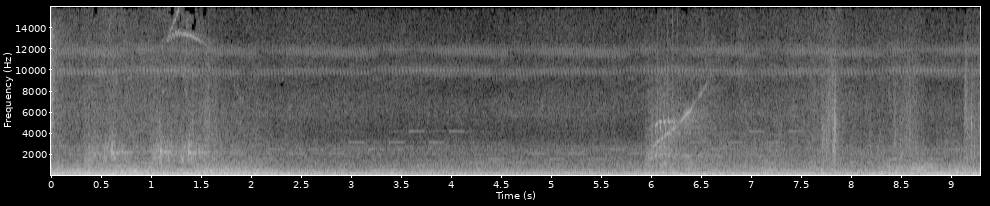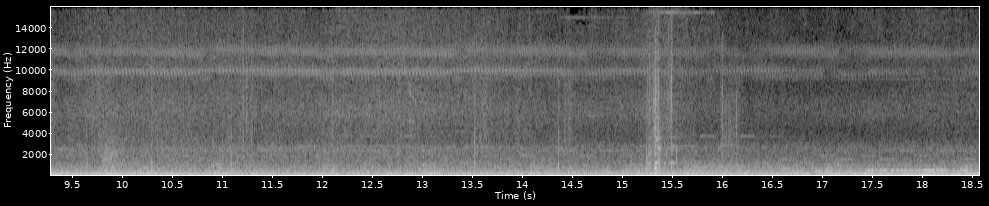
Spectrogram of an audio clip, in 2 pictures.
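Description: A laser beam hums steadily.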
